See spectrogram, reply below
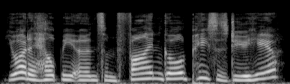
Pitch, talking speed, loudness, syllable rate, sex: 225 Hz, 270 wpm, -15 LUFS, 5.5 syllables/s, female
